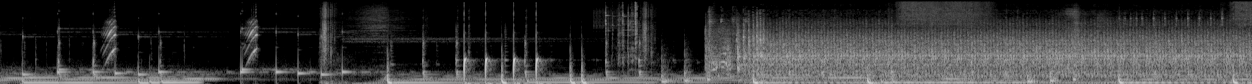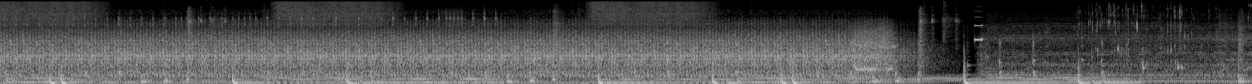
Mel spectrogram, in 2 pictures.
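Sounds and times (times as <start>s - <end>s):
engine running with knocking throb: 7.1s - 25.0s.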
